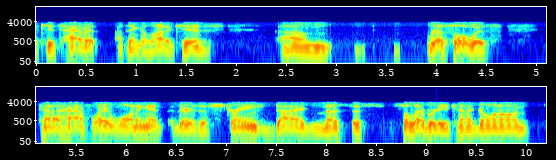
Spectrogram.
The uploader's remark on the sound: on the Batphone!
